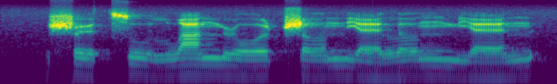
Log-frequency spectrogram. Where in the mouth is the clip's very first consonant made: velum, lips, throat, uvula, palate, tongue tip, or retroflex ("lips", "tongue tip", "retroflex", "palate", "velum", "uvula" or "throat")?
retroflex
